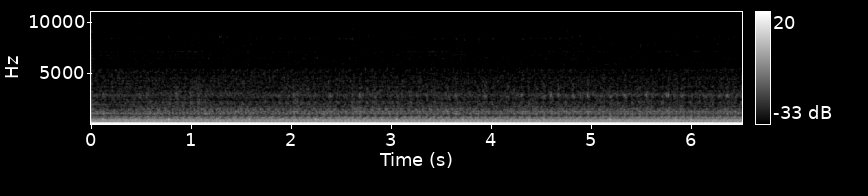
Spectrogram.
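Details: 1995 Geo Metro idling after water pump and timing belt replacement: low, even drone holding steady with no knocks, ticks or stumbles; smooth, healthy idle.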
